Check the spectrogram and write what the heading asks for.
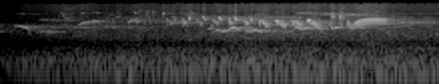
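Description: Small cage birds in an aviary chirping and whistling: scattered high calls, then a fast run of short notes about halfway through and a rising whistle near the end, over a steady low rumble.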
